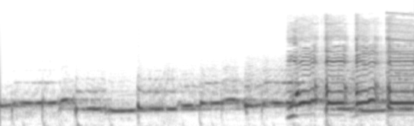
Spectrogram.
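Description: Music: a song's intro with a lead melody that bends up and down over short percussive clicks, and a fuller, brighter sound coming in about three seconds in.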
